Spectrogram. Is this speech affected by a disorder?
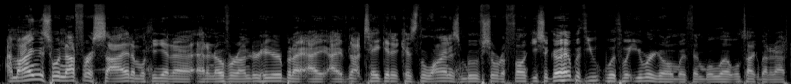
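No.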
